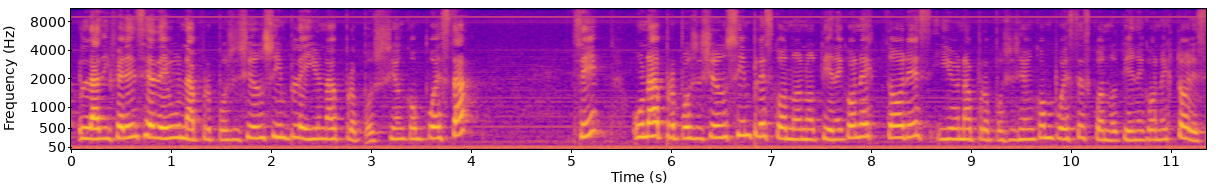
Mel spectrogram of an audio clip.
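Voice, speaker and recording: A woman's voice: sits high, a little mellow. A woman teaching a secondary school logic lesson, often checking that the class follows. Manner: asks the class frequent check questions.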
